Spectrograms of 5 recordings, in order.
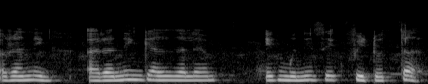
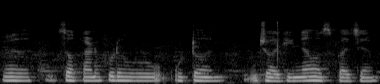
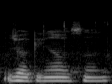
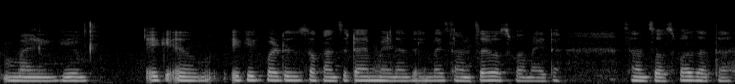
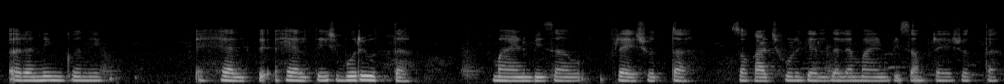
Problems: none marked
